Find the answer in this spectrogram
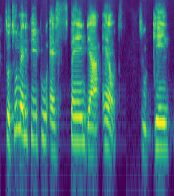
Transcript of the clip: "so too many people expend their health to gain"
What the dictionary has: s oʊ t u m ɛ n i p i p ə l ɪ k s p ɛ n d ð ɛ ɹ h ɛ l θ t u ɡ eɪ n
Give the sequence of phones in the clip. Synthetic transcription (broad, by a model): s oʊ t u m ɛ n i p i p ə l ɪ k s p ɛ n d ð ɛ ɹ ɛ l t t u ɡ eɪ n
